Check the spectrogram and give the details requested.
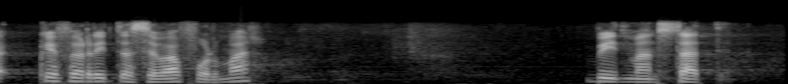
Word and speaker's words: Widmanstätten: Una que se llama alitromorfa y Widmanstätten, que creo que en alemán se llama Widmanstätten o algo así. Se pronunciaría, sí, creo que mi alemán todavía funciona. Widmanstätten.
